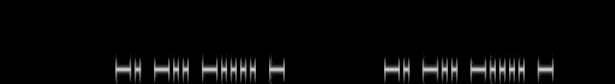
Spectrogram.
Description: Morse code, heard as a keyed tone, about 25 wpm, 700 Hz. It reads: ND6T ND6T
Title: USA Call Signs - 4 Characters - Repeated 2x - 25wpm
